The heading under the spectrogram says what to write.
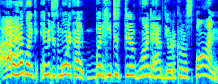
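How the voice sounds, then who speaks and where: A woman is speaking. Her pace is moderate. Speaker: gaming youtuber. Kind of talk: gameplay commentary.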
